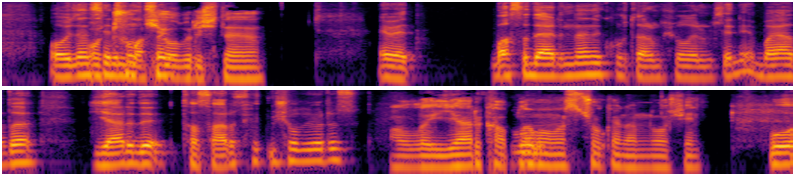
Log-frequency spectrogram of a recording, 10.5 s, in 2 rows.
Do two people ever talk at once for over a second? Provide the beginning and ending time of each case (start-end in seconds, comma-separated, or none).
none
